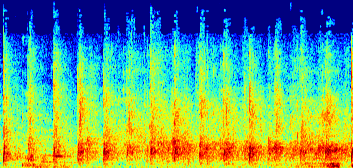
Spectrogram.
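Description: Faint clapping from a few people in the congregation, about three claps a second.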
